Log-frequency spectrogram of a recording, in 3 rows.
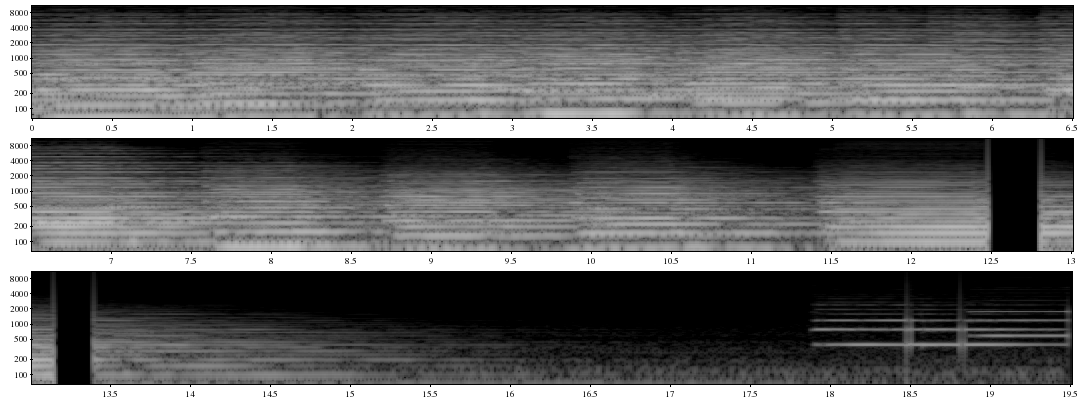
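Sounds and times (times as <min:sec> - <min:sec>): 
organ piece in G minor on the Muensterorgel: 0:00.0 - 0:13.0.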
